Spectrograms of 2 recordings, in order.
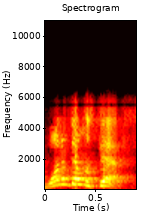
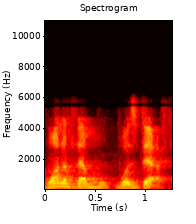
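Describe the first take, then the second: First: High, loud insistence; emphatic outburst. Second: Said in the usual way. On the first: Real, not acted. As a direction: burst out with it to settle the point. Emphatic repeat of own claim.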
